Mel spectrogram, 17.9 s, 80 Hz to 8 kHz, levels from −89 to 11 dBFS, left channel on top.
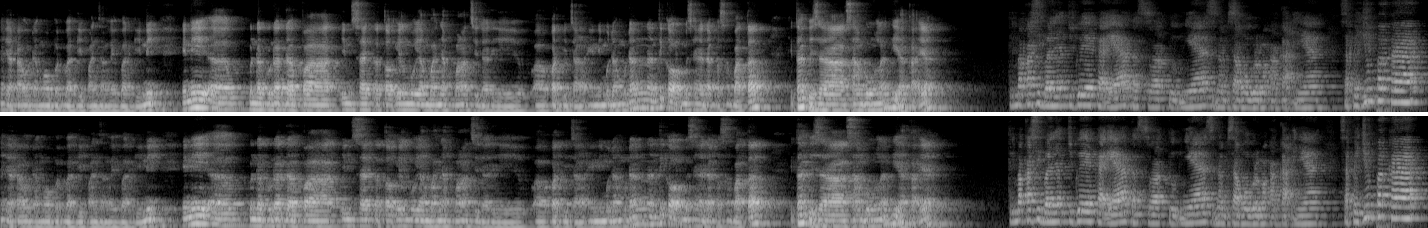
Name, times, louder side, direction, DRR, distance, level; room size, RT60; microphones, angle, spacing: voice 1, 0.0-9.5 10.0-11.7, left 2 dB, 65° left, 2 dB, 1.0 m, -21 dB
voice 2, 12.6-16.5 16.8-17.7, right 2 dB, 40° right, -1 dB, 1.1 m, -27 dB
10.0 x 8.5 x 2.2 m, 0.89 s
head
